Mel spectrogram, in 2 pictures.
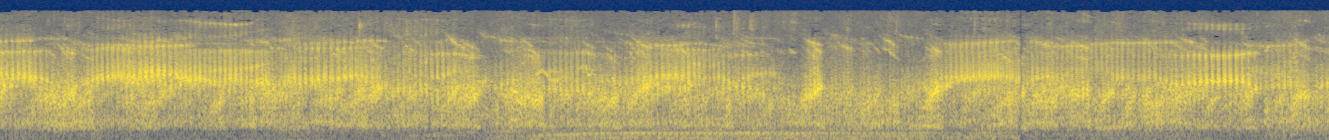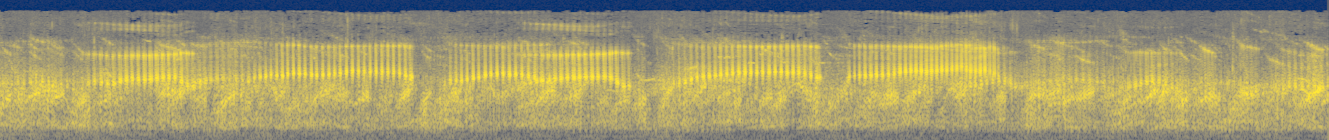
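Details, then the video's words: Croaking frogs in the water form a dense chorus with loud, regular higher calls repeated about once a second, plus a low humming drone from roughly four to seven seconds. "Frog sound in the water"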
